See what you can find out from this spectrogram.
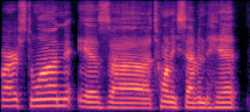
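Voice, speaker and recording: A man's voice: medium pitch, slow pace, pushed and bright, clean tone. A man playing a tabletop game, calling out his attack rolls and damage. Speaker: player.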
